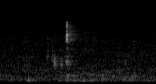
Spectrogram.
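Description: Two sharp, faint clicks from a computer keyboard or mouse during spreadsheet work, spaced about a second apart over a quiet background.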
